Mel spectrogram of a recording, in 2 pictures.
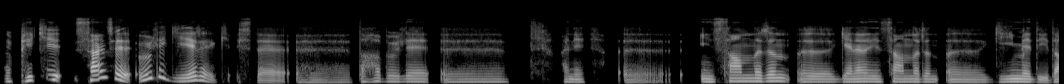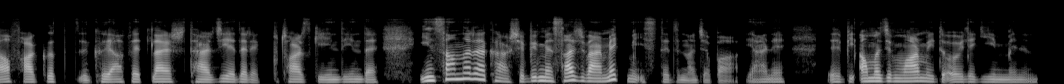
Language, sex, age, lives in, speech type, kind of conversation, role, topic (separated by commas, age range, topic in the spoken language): Turkish, female, 30-34, Germany, conversation, podcast, host, Sence kıyafetlerin seni nasıl tanımlıyor?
